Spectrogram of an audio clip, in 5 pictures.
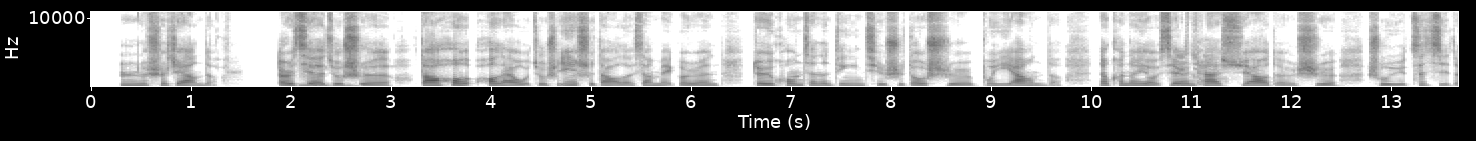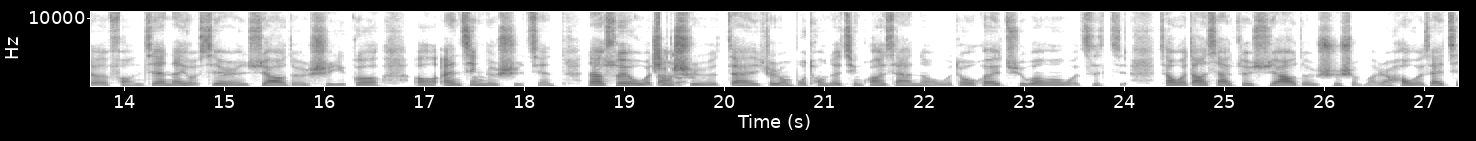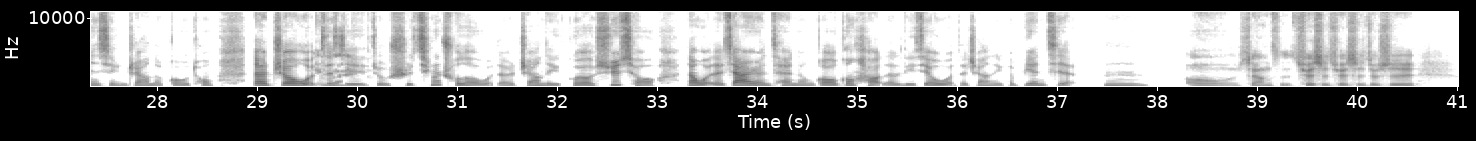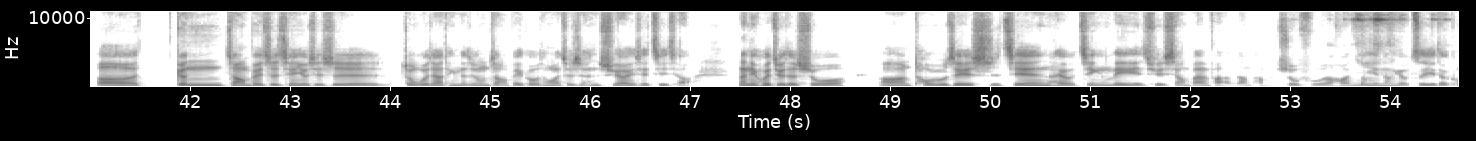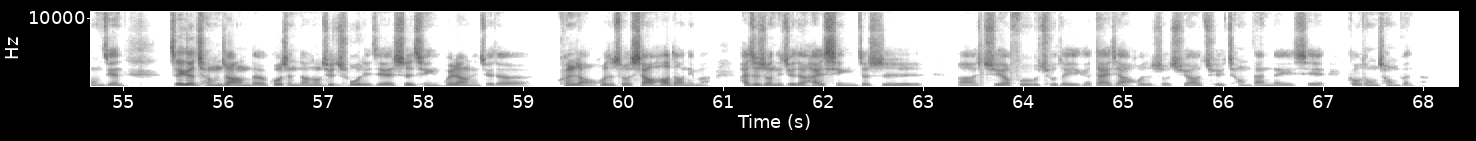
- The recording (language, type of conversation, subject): Chinese, podcast, 如何在家庭中保留个人空间和自由？
- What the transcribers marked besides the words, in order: other background noise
